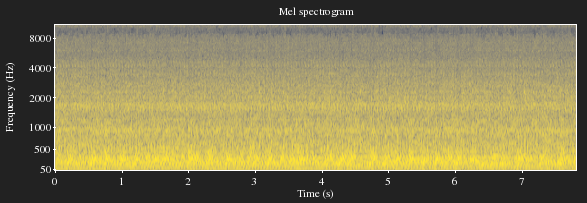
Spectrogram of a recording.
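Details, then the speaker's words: 1970 Evinrude 85 hp outboard, hydroelectric shift, new water pump impeller, running in water container in neutral after forward and reverse checks: even steady low idle, constant buzzing beat, no misses or surging; normal idle, carburetors likely good at idle. "i'm happy with this i think the carburetors are in good shape at least at the idle"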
